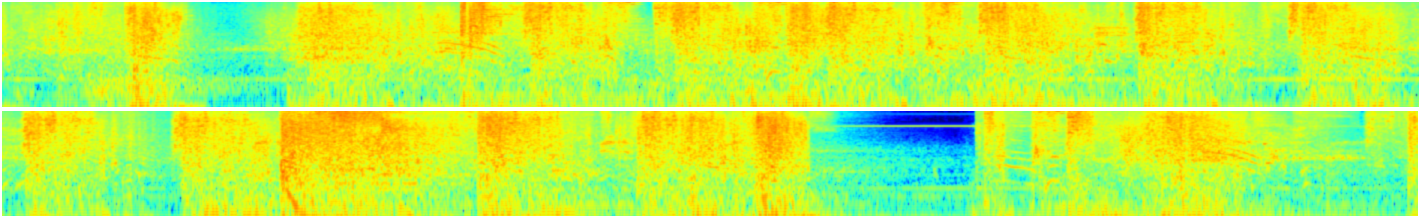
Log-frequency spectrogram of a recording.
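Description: Weapons strike with heavy, rapid impacts.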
